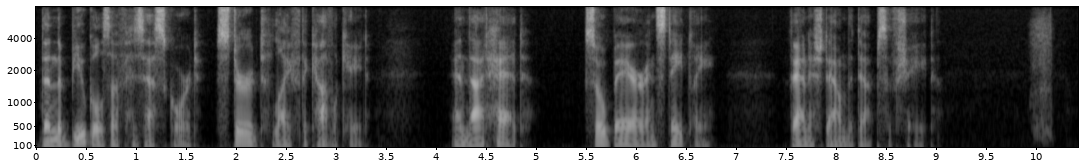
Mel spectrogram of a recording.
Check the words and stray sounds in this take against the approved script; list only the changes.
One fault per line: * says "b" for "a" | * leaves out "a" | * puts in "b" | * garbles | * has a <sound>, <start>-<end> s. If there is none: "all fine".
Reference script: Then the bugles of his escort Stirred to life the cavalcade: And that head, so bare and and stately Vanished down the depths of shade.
* leaves out "and"
* has a sniff, 9.9-10.2 s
